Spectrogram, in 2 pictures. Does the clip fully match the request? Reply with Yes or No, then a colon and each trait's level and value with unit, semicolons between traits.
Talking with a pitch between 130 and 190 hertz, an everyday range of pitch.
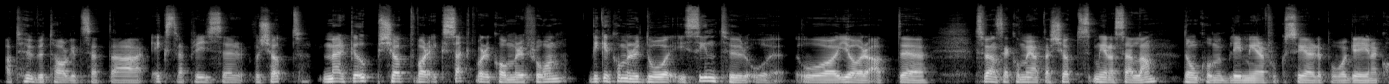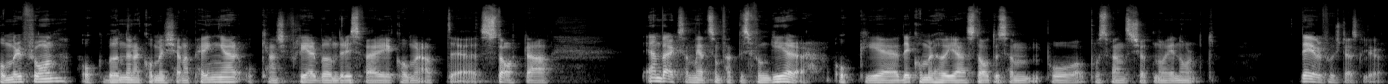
No: low, 105 Hz; average, 4.1 semitones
